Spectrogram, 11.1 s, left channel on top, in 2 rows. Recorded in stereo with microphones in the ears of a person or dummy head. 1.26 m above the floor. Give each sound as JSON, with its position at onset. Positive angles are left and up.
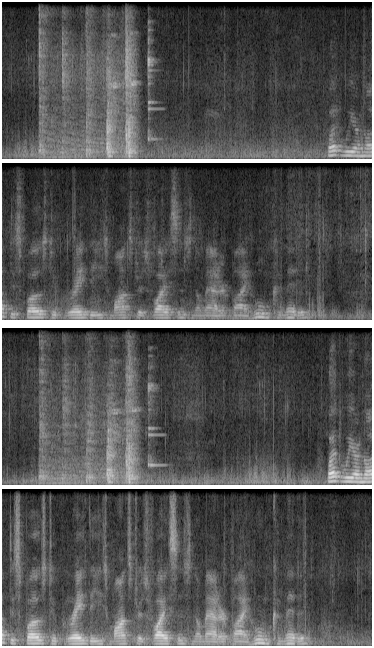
{"t": 0.6, "sound": "running footsteps", "side_deg": 40, "distance_m": 2.5}
{"t": 2.2, "sound": "a bell", "side_deg": 25, "distance_m": 1.8}
{"t": 4.9, "sound": "a man speaking", "side_deg": -55, "distance_m": 1.3}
